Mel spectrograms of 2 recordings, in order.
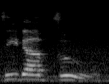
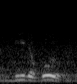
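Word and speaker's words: Vedauwoo: It's pronounced Vita Vu. I was told that by a local because I kept calling it Vita Wu, and I was corrected.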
